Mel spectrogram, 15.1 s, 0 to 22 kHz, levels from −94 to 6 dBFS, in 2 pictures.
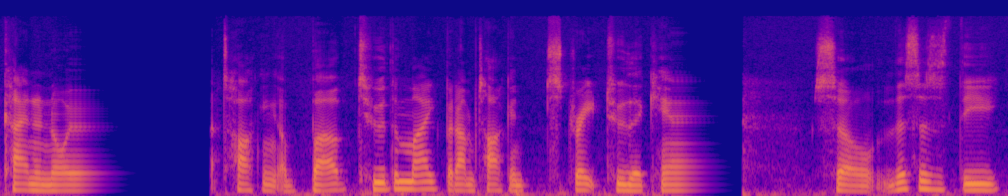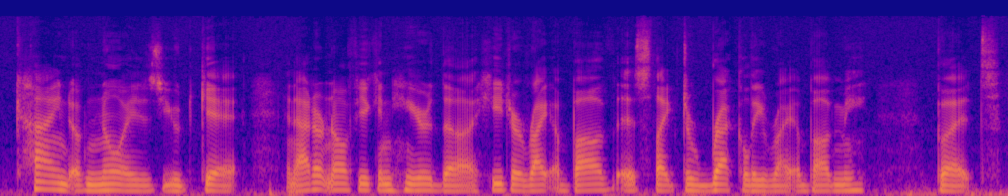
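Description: At 0.53 to 1.59 s and 5.05 to 5.58 s, the sound smears into a fading buzz that decays to silence (about 0.67 s, then 0.15 s) before resuming further on, most likely a long network dropout. Unlike a brief packet loss, the fade and gap persist.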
